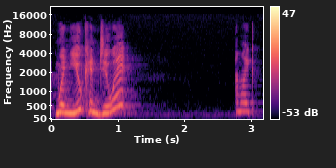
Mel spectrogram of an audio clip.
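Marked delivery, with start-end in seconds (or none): 0.1-1.1 louder, higher dismissive rant ending in blah blah; mock angry customer. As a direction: brush her off loudly like an entitled customer. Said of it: "he was like".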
